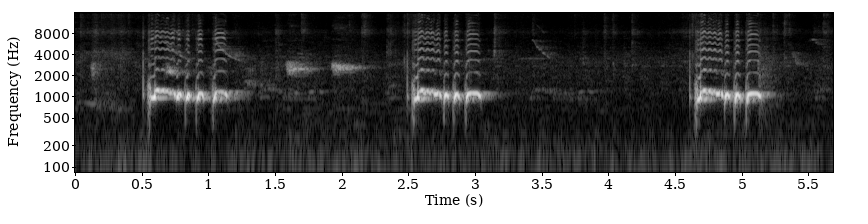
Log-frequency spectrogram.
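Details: Zebra dove, a local bird singing in response, repeats a stuttered cooing phrase three times, roughly every two seconds; each phrase is a quick burst of pulsing notes, with two faint high chirps between the first two.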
